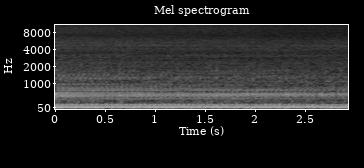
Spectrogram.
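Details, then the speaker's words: 1957 VW Oval ragtop flat-four on Weber carbs, distributor already changed, while driving: uneven, lumpy low-speed running with irregular exhaust stumbles. Fine at speed, bad slow; coil or MSD suspected. "If I go fast, it's good, but if I'm going slow, it's not working at all."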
